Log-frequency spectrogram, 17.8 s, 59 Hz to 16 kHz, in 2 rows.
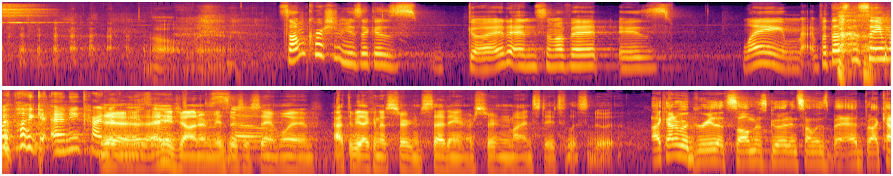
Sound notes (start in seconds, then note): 0.2 participant laughing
